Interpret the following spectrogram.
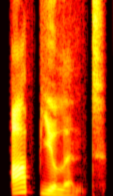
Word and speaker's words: opulent: Opulent. Opulent. The stress is on that first syllable.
